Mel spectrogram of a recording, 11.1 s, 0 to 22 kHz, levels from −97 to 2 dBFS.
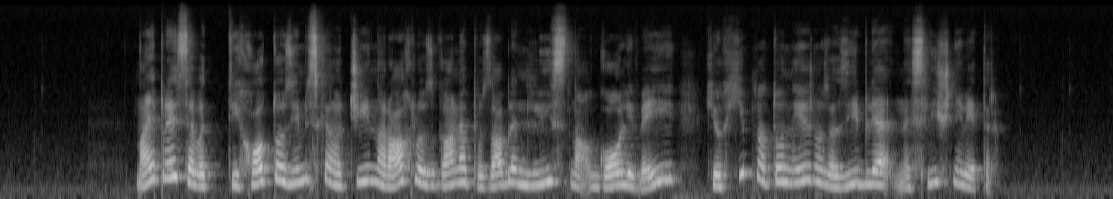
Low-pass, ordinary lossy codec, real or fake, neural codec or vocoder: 19.8 kHz; none; real; none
